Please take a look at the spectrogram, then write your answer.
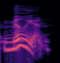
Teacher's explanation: english l but instead of using the tip of the tongue try using the middle part of the tongue to approach the roof of your mouth you want the air to escape to the sides and around your tongue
